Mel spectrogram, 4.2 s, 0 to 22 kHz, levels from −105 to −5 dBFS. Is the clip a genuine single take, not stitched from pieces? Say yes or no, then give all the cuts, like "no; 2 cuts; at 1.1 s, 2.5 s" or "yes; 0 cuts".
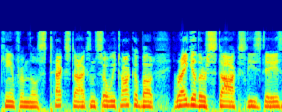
yes; 0 cuts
